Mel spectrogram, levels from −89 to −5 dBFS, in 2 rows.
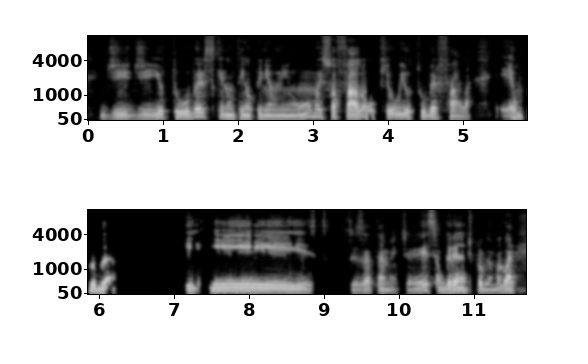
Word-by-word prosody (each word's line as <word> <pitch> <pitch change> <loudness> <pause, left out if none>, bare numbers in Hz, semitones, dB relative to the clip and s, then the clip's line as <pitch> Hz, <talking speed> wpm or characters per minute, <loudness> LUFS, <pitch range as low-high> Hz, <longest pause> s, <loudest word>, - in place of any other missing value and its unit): de 110 +1 -6
de 100 +2 -9
youtubers, 130 +4 0
que 140 - -6
não 120 -1 0
têm 115 0 -4
opinião 105 -2 -4
nenhuma 115 +9 -3
e - - -6
só 135 -1 -2
falam 120 +4 +3
o 130 - -5
que - - -11
o 130 -1 0
youtuber 125 -1 -2
fala. 90 -8 -7 0.4
É - - -4
um - - -3
problema. 120 -4 +3 0.9
E, 130 -3 +4
isso, - - -11 0.5
exatamente, 100 0 -6
esse 125 +6 -2
é - - -4
um 125 - -4
grande 130 0 +3
problema. 100 -6 -4
Agora, - - +3
120 Hz, 145 wpm, -24 LUFS, 110-130 Hz, 0.9 s, E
